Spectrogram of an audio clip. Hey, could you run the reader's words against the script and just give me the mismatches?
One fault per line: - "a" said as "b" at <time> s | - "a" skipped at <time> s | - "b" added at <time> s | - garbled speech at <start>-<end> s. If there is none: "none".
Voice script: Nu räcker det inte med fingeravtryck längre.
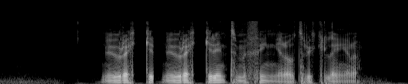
- "nu räcker" added at 1.6 s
